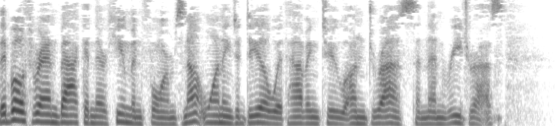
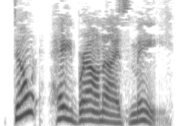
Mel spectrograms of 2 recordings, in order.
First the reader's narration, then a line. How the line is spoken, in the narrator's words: she snapped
